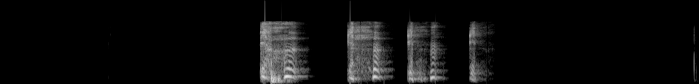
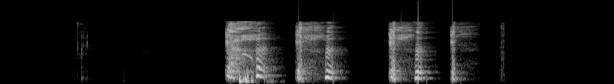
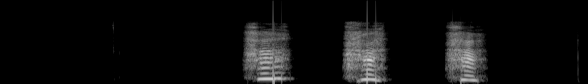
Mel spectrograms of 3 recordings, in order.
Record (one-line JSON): {"cough_length": "7.0 s", "cough_amplitude": 28615, "cough_signal_mean_std_ratio": 0.26, "three_cough_length": "6.1 s", "three_cough_amplitude": 30149, "three_cough_signal_mean_std_ratio": 0.32, "exhalation_length": "5.9 s", "exhalation_amplitude": 23595, "exhalation_signal_mean_std_ratio": 0.32, "survey_phase": "beta (2021-08-13 to 2022-03-07)", "age": "65+", "gender": "Female", "wearing_mask": "No", "symptom_none": true, "smoker_status": "Never smoked", "respiratory_condition_asthma": false, "respiratory_condition_other": false, "recruitment_source": "REACT", "submission_delay": "2 days", "covid_test_result": "Negative", "covid_test_method": "RT-qPCR"}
